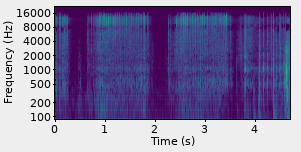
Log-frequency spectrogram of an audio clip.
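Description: Long acrylic nails scratch and tap the card cover of a pink A4 spiral-bound notebook, a solid stack of paper held upright on a wooden table. Two sustained bursts of bright, rasping scratching are separated by brief silences. The clip ends with a quick run of sharp, dry taps.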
